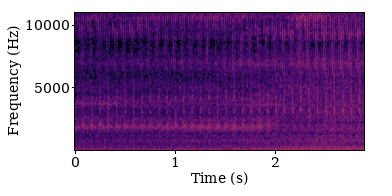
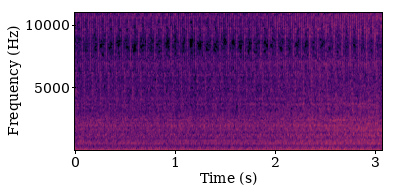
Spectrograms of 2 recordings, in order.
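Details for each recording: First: 2017 Hyundai Elantra, 129,000 miles, after ignition coil replacement for misfire codes P0301–P0304 and rough shaking idle (engine had ingested flood water): even, steady idle with smooth regular beat, no stumble or shake, running on all cylinders. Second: 2017 Hyundai Elantra with check engine light, code P0301, engine visibly shaking: uneven, stumbling idle with lumpy beat about three times a second, cylinder 1 misfire from a failed ignition coil; engine previously ingested flood water.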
